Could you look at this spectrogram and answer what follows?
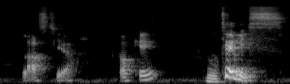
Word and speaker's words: tennis: of the students said Tenny last year okay tennis so you need to pronounce the S tenis and then uh can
